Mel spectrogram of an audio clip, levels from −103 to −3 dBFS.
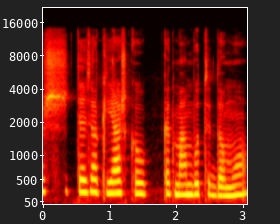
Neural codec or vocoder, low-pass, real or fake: none; 14.4 kHz; real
